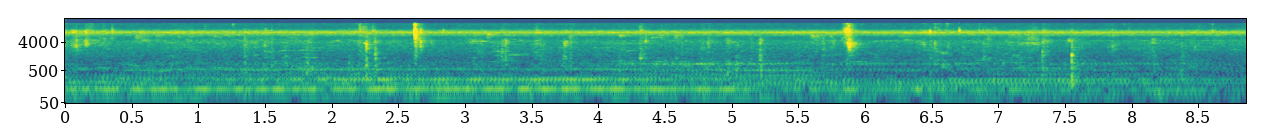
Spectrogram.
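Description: Small wet clicks and smacks of a person chewing meat with her mouth close to the microphone, over a steady low hum.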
